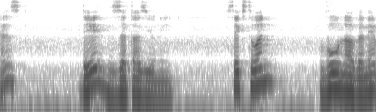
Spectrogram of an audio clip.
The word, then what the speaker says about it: des États-Unis: S will get connected with this E and the pronunciation is des États-Unis.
